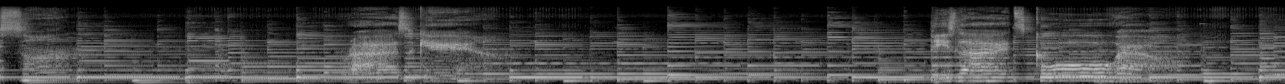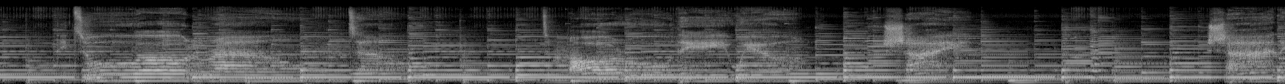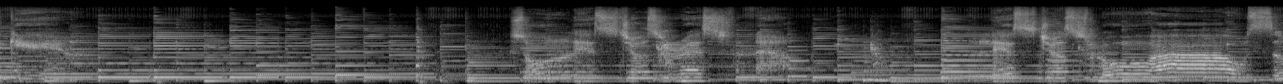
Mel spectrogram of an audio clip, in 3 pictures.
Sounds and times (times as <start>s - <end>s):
Music: 0.0s - 38.5s.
